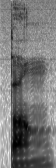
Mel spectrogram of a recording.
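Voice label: "beng", Mandarin Chinese, second tone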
